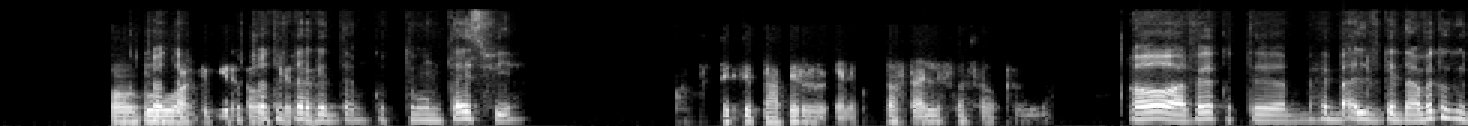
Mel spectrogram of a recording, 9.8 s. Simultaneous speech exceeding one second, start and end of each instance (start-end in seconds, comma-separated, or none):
0.8-2.1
